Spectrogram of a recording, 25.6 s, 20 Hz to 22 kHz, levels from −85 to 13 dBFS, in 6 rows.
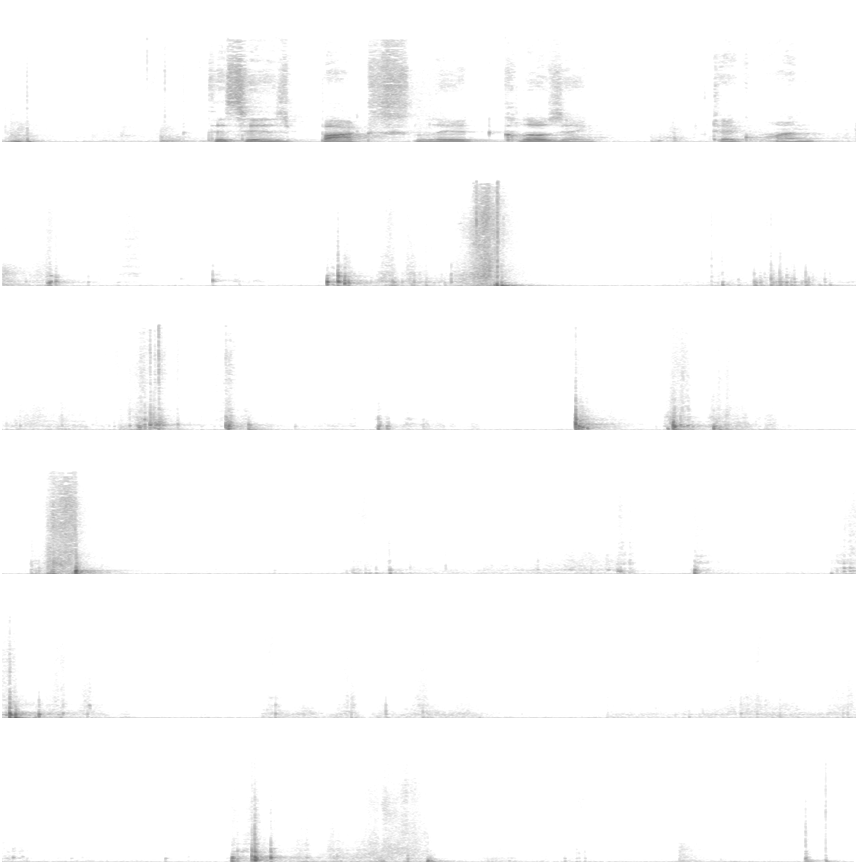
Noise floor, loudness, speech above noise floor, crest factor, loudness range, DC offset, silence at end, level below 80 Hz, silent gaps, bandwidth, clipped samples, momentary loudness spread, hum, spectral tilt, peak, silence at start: -71 dBFS; -45 LUFS; 27 dB; 32 dB; 20 LU; under 0.1%; 0.1 s; -54 dBFS; none; 16 kHz; under 0.1%; 25 LU; none; -5 dB/octave; -16 dBFS; 0 s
